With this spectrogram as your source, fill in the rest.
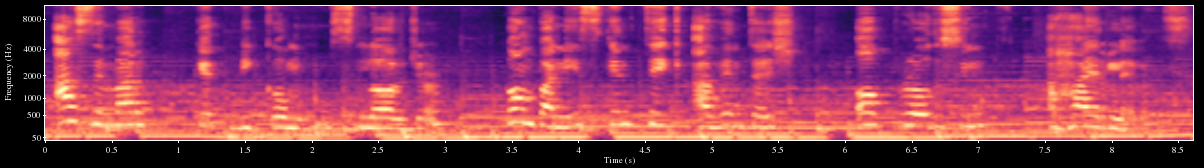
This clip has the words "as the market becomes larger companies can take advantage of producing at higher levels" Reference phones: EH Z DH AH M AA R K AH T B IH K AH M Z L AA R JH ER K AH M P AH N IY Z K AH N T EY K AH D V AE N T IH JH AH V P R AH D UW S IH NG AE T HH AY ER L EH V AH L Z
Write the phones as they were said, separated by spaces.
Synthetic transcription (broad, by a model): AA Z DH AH M AA R K AH T B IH K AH M S L AA R JH ER K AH M P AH N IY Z K AH N T EY K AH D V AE N T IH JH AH P R AH D UW S IH NG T HH AY ER L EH V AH L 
